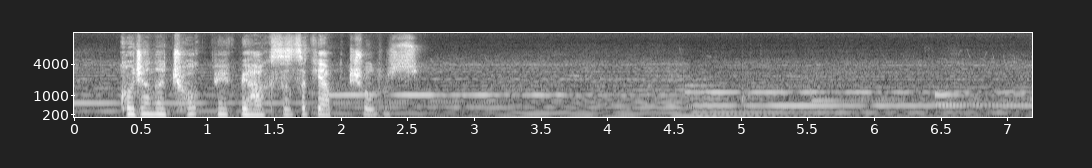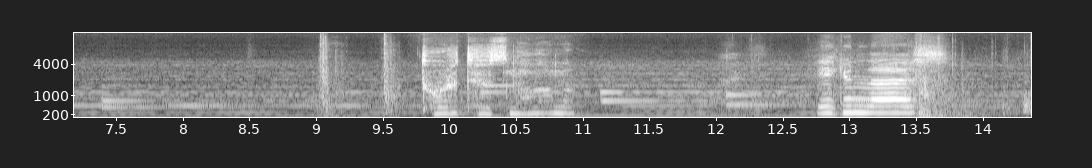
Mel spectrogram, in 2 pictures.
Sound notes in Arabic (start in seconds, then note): 8.4 يفتح الباب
